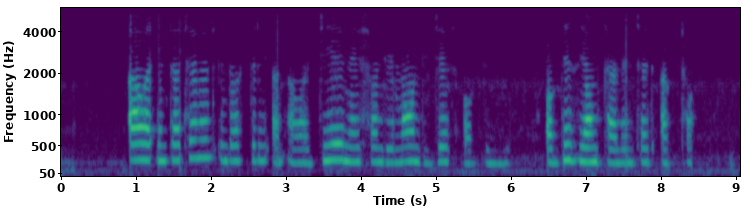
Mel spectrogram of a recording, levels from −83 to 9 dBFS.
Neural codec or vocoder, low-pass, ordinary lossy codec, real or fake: codec, 16 kHz, 8 kbps, FreqCodec, smaller model; 5.4 kHz; none; fake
